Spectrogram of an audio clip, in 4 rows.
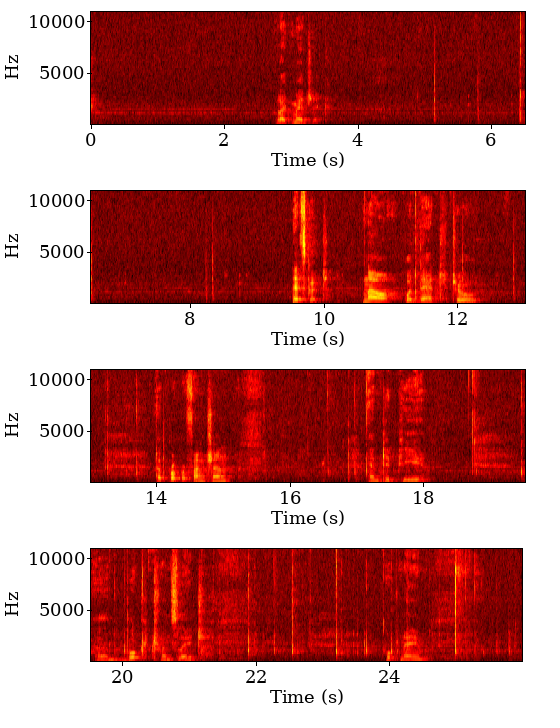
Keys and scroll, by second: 13.1 super+n, 16.2-17.3 typing, 18.7-25.9 typing, 22.0 alt+5.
